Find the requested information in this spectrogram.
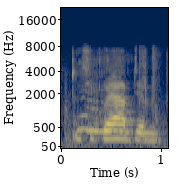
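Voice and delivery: usual speaking voice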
